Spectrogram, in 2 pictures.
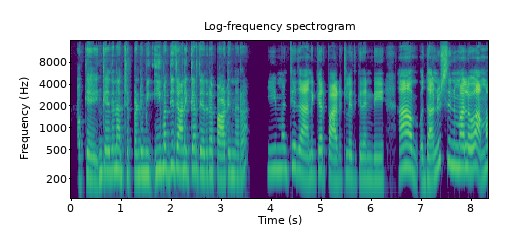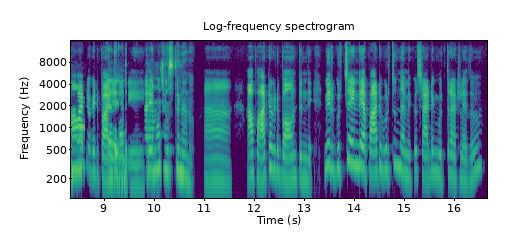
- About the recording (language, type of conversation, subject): Telugu, podcast, ఉద్యోగం మారడం లేదా వివాహం వంటి పెద్ద మార్పు వచ్చినప్పుడు మీ సంగీతాభిరుచి మారిందా?
- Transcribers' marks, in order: distorted speech; in English: "స్టార్టింగ్"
